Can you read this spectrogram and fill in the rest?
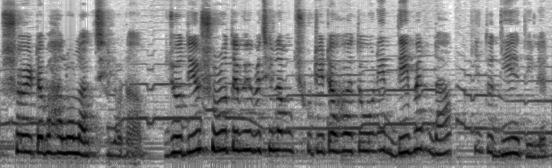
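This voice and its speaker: Woman as protesting young sister in audio drama, extremely high voice, faint music underneath. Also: brisk. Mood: subdued. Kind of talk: audio story acting.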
